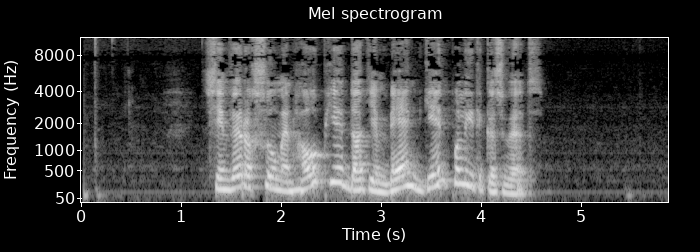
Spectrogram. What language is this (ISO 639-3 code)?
fry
